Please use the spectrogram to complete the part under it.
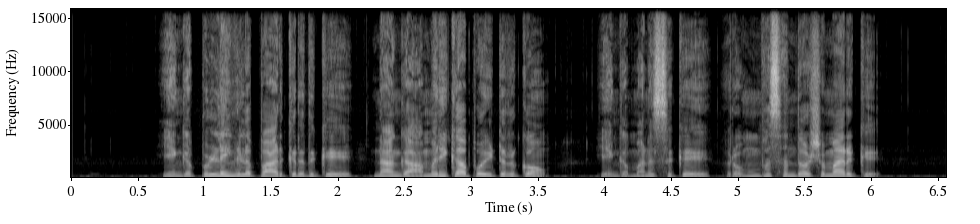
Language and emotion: Tamil, happy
